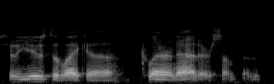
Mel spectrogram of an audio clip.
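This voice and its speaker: A man's voice: on the low side, steady tone, a little fast, creaky, dull audio. A man chatting casually as a guest reviewer, slangy and joking, often hesitant in his phrasing.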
